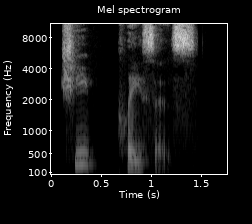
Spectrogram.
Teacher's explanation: we have two P sounds together so again the two words share the sound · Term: linking two consonants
